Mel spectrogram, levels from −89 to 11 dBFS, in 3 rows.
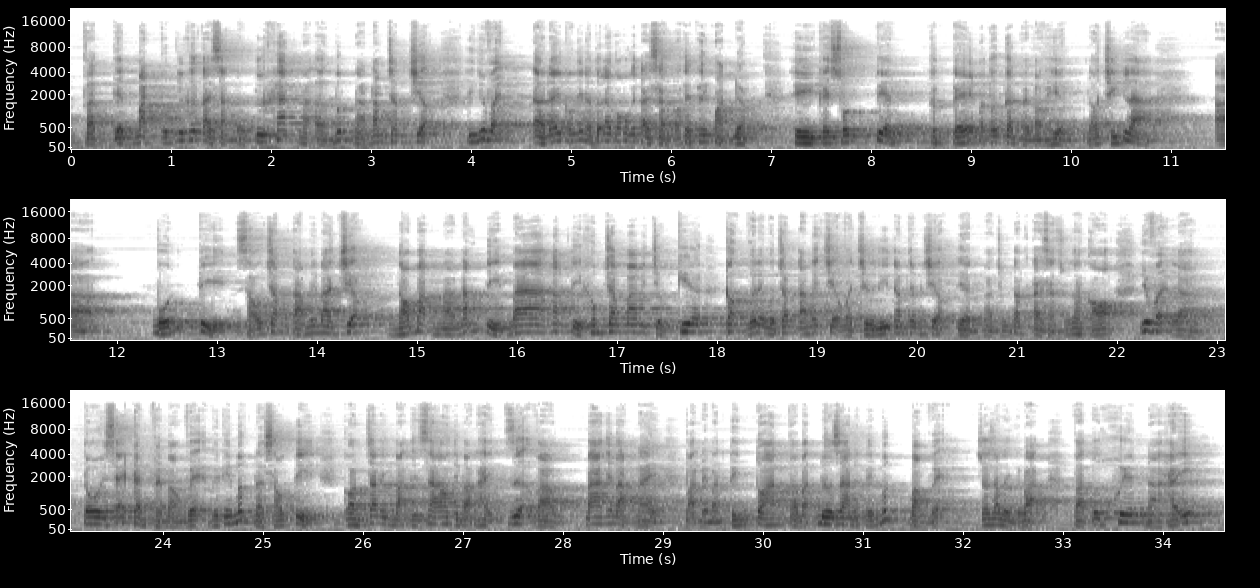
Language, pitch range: Vietnamese, 120-170 Hz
